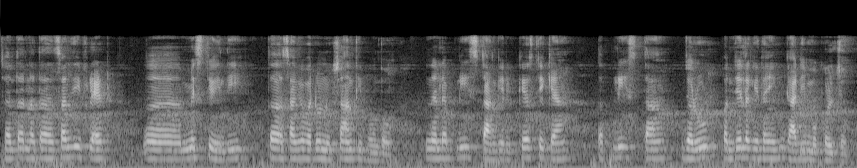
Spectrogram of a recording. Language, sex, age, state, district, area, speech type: Sindhi, female, 45-60, Maharashtra, Mumbai Suburban, urban, spontaneous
